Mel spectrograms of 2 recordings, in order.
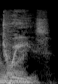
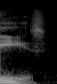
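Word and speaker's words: Tewes: So happy birthday to, how do you say her last name again? – Tweez. – Lauren? Tweez. It's T-E-W-E-S.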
